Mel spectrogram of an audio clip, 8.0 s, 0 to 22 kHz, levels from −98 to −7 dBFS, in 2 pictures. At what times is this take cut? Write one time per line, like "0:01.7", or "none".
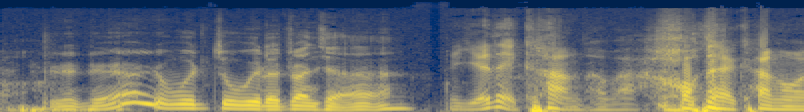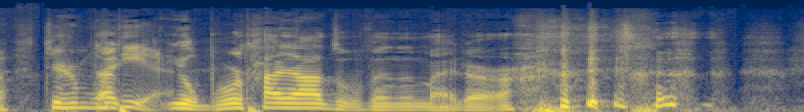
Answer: none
